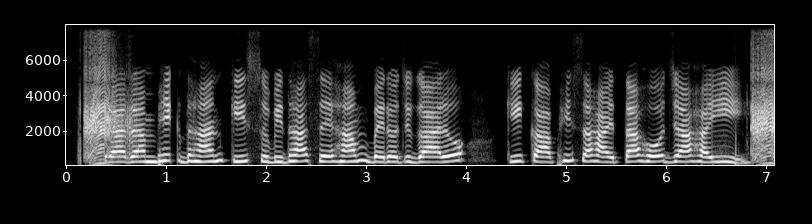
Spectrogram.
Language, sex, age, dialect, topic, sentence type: Magahi, female, 25-30, Central/Standard, agriculture, statement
